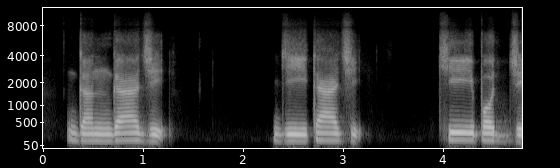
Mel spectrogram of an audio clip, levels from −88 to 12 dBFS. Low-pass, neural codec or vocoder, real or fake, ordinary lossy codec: 10.8 kHz; codec, 24 kHz, 0.9 kbps, WavTokenizer, large speech release; fake; Opus, 24 kbps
